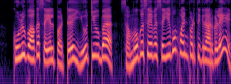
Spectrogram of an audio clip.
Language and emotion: Tamil, surprised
